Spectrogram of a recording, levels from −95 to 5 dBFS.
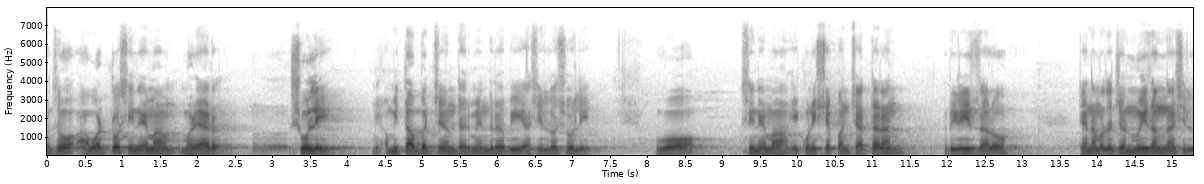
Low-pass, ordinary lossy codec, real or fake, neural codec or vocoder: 7.2 kHz; none; real; none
